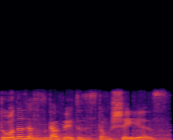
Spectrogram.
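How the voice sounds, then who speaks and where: A woman acting an uneasy, high-voiced young Brazilian woman. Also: normal speed, natural voice. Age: young adult. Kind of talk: amateur radio drama acting. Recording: dull, noisy amateur recording.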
